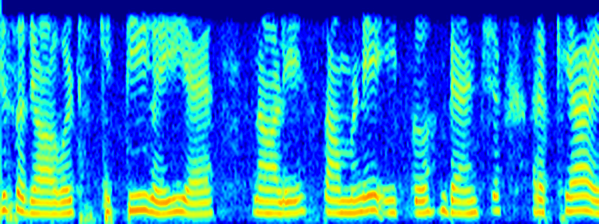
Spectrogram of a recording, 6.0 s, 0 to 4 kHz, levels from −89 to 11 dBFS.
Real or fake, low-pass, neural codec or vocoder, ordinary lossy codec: real; 3.6 kHz; none; none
